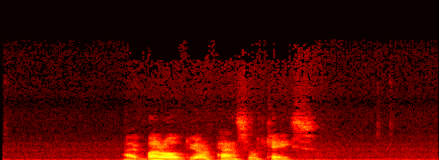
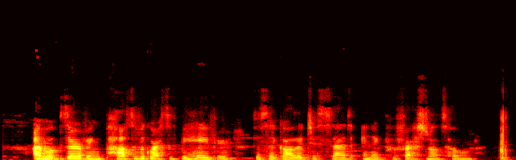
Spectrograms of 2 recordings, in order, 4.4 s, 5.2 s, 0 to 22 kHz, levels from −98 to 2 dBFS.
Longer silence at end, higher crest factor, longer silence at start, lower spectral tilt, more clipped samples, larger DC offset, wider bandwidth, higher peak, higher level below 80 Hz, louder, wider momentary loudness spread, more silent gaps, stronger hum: first, 1.25 s vs 0.1 s; about the same, 22 dB vs 24 dB; first, 1.25 s vs 0.35 s; first, -6.5 dB/octave vs -5 dB/octave; neither; neither; first, 14 kHz vs 7.8 kHz; second, -10 dBFS vs 0 dBFS; first, -58 dBFS vs -74 dBFS; second, -29 LUFS vs -23 LUFS; second, 17 LU vs 21 LU; neither; neither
